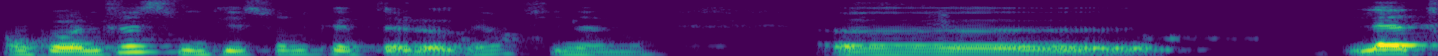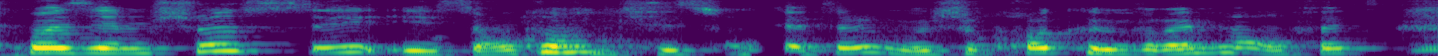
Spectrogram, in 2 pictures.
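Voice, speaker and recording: At a very fast pace, a woman speaks in a fairly high pitch with very wide pitch swings and a dark, mellow tone. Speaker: university researcher and lecturer. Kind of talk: casual chat; conference talk. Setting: video call. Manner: halting.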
